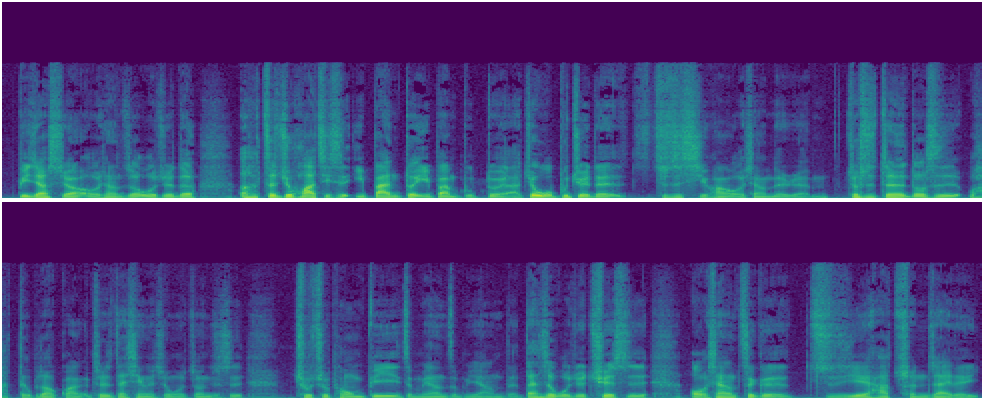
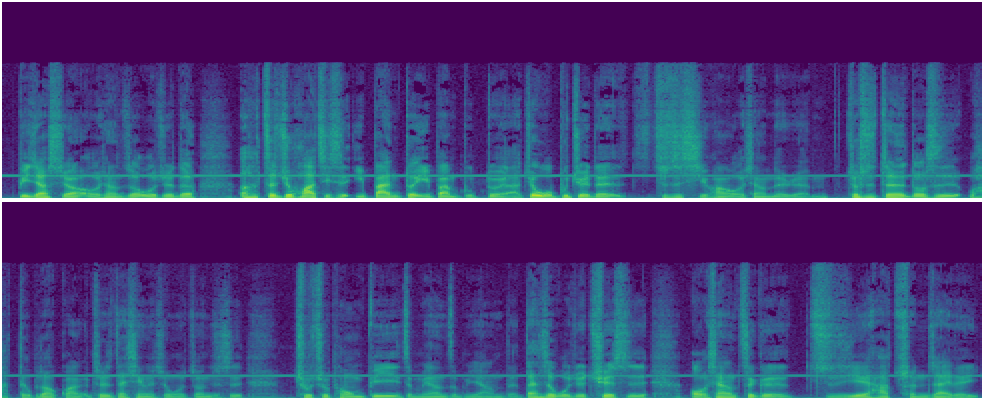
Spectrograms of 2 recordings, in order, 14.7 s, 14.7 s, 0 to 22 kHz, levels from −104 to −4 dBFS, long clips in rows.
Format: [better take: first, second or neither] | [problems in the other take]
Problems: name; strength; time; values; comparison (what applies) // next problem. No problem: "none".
first | high-pitched whine; noticeable; throughout; 2.5 kHz, 20 dB below the speech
